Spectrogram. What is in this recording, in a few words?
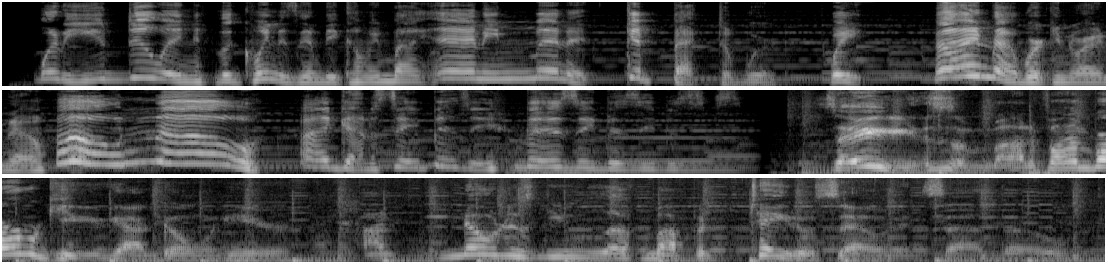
Animation VO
